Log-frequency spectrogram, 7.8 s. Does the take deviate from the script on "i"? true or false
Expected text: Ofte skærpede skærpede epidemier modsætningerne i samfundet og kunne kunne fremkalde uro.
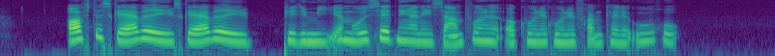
false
